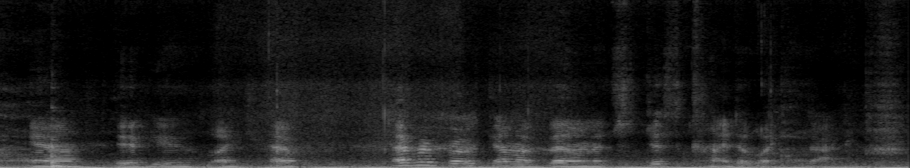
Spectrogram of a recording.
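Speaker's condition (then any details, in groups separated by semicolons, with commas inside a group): Dystonia; 18p deletion, left arm affected, head moves side to side; DBS surgery scheduled, left arm symptom visible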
